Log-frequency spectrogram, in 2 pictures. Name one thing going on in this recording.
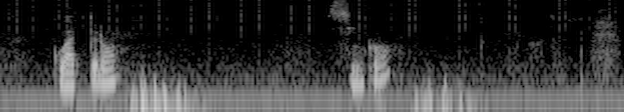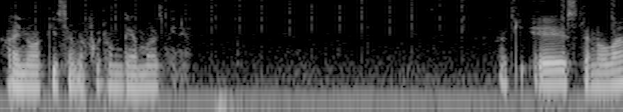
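Knitting needles click softly as yarn is worked.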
